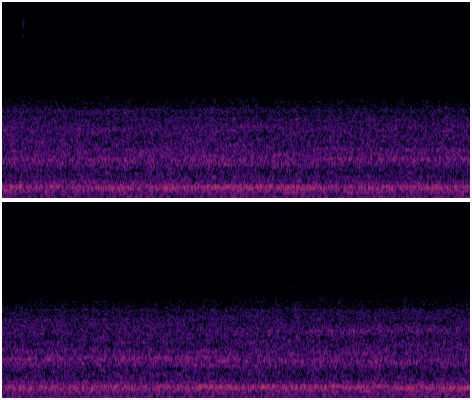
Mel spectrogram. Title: usha fan making noise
